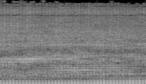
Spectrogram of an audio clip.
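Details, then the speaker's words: Riding mower small single-cylinder, starts only with a wire unhooked after oil change: fast chugging with pulsing, uneven throb that never settles, needing throttle and choke fiddling; engine surging. "start it up, but it surges like an SOB."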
